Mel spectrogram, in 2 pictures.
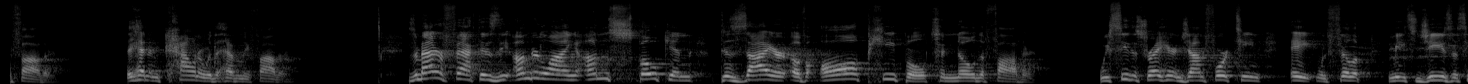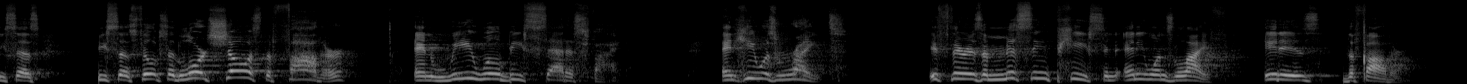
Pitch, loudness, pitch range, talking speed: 215 Hz, -36 LUFS, 185-245 Hz, 150 wpm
